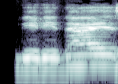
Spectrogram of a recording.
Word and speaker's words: viridae: Viridae se escribe, la terminación AE en latín se pronuncia como E.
